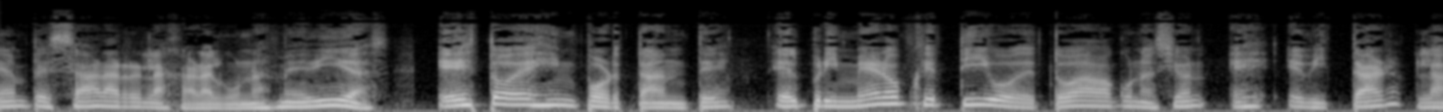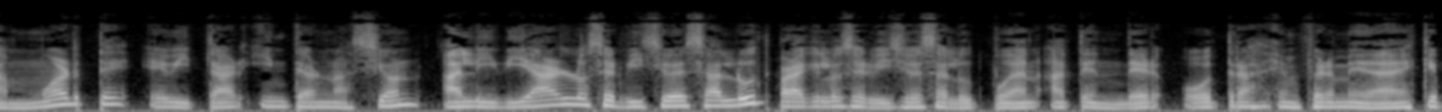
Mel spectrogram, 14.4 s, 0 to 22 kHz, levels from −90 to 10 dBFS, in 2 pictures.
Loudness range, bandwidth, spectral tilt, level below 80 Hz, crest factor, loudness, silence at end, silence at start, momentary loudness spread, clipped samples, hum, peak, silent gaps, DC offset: 5 LU; 13 kHz; -6.5 dB/octave; -42 dBFS; 16 dB; -18 LUFS; 0 s; 0 s; 8 LU; under 0.1%; none; 0 dBFS; none; 0.5%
